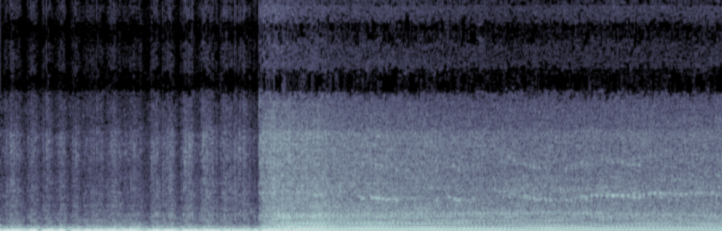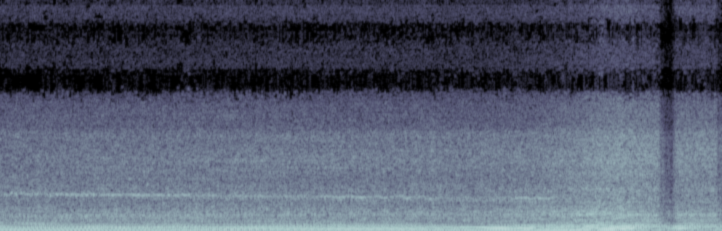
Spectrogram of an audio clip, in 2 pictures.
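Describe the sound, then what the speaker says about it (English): A show truck's engine roars loudly, then drops back to a steady rumbling run with shifting revs as it is readied for a burnout; the engine sound carries alone, with no talk. "I'm gonna show you guys that the truck is running. And we're gonna do a small little quick burnout"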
